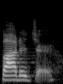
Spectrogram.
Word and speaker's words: Bodager: Tell me your last name cuz I feel like I just butchered it. Bodager. Badger.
